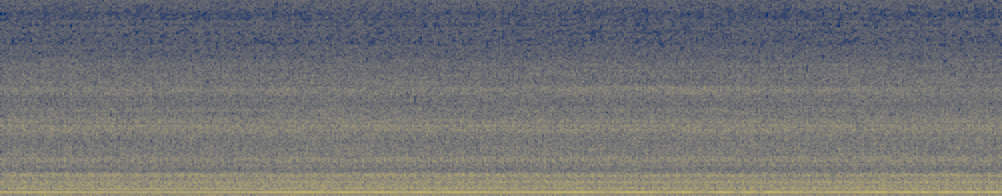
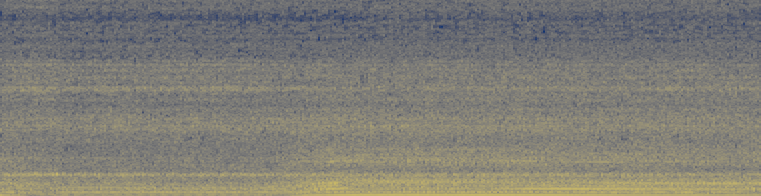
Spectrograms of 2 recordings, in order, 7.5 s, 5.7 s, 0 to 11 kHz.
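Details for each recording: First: 2002 Toyota Corolla after new coil packs, spark plugs and a cold air intake, warmed up and revved a few times: a smooth, steady petrol idle with no hunting, misfire or knock, clearing up and quieter now. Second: 2002 Toyota Corolla four-cylinder just started after new coil packs, spark plugs and a cold air intake: slightly uneven idle pulse that picks up and steadies after a couple of revs while warming up. Rough idle clearing up.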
